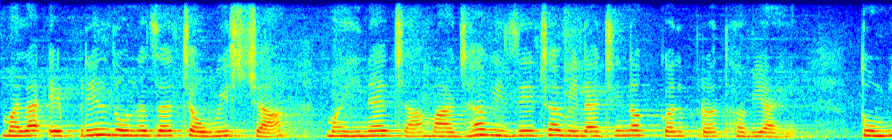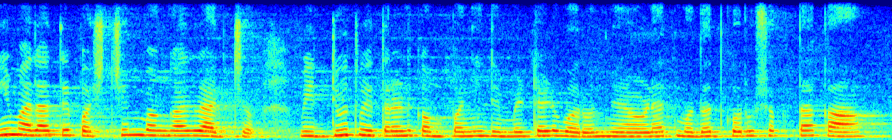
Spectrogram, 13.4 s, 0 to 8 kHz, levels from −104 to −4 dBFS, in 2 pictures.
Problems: constant background noise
